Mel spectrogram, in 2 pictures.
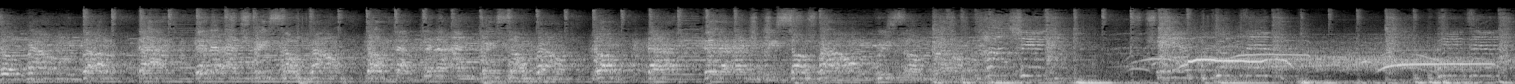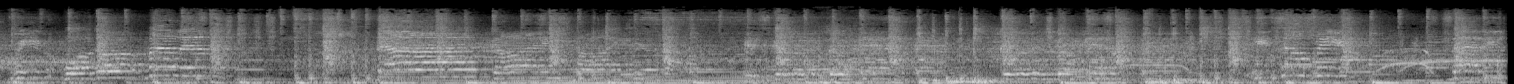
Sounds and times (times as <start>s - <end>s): Music: 0.0s - 30.2s.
